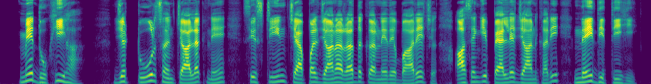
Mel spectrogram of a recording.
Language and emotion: Dogri, angry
